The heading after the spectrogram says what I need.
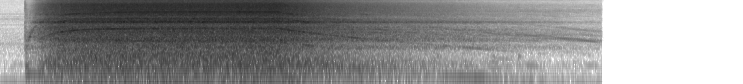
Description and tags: Shop vac audio.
